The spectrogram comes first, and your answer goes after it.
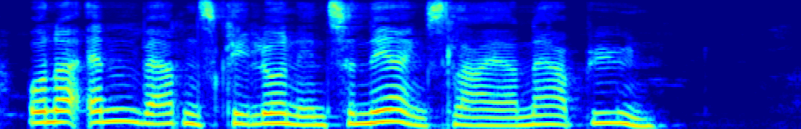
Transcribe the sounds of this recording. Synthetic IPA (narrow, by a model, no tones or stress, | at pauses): ɔ̽n̰ɐʔænn̩ʋæɐd̥n̩skʁḭːlɔ̽ne̝nt͡sʰɐne̝ɐ̰eŋslɑ̈ɪɐnæɐ̰b̥y̰ːn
